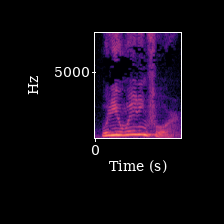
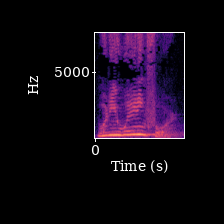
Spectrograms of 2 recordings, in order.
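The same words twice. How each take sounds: First: "you" hit hard, much higher and louder, falling; loud ad slogan. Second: "waiting" hit hard, much higher and louder, falling; loud ad slogan. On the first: Preacher imitating the clinic ad, stress on "you". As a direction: lean on "you" like a pushy radio ad. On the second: Preacher imitating the clinic ad, stress on "waiting". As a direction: punch "waiting" like a pushy radio ad. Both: Retold or imitated.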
